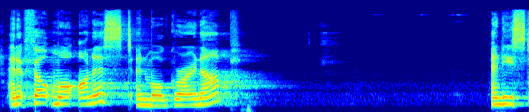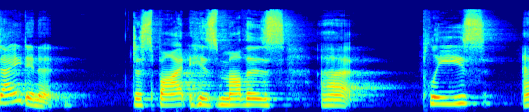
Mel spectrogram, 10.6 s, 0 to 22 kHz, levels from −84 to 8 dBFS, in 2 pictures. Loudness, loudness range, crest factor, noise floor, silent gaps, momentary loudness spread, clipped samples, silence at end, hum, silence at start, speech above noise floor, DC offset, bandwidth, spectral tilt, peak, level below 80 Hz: -20 LUFS; 6 LU; 22 dB; -67 dBFS; none; 11 LU; under 0.1%; 0 s; none; 0.1 s; 47 dB; under 0.1%; 16.5 kHz; -2.5 dB/octave; -2 dBFS; -68 dBFS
